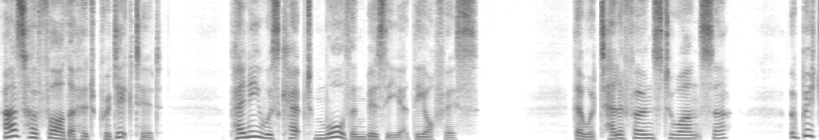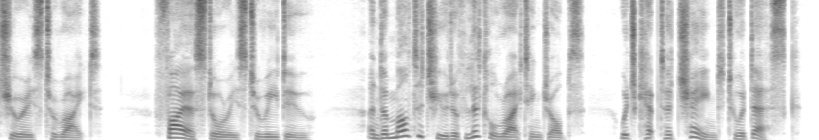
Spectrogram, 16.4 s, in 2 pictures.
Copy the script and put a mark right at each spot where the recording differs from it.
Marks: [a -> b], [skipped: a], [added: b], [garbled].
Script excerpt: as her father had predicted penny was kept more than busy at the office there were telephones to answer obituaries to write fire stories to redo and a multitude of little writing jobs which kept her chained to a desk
as her father had predicted penny was kept more than busy at the office there were telephones to answer obituaries to write fire stories to redo and a multitude of little writing jobs which kept her chained to a desk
